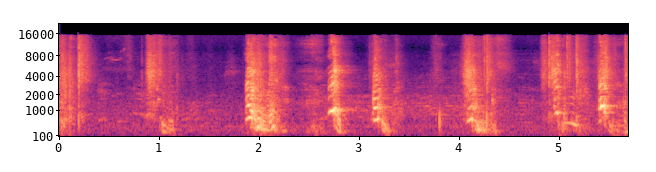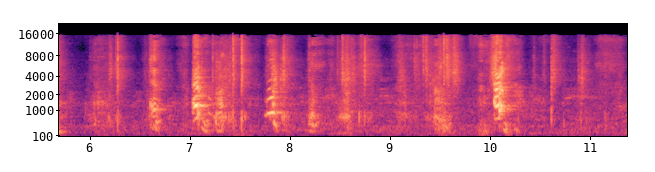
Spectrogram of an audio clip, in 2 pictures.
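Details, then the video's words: Five-month-old Pug puppy indoors, angry at two noise-making stuffed toys, gives a run of short, sharp barks and yaps at irregular intervals, some closely spaced, with quiet gaps between bursts. "mad at the talking stuffed toys"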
